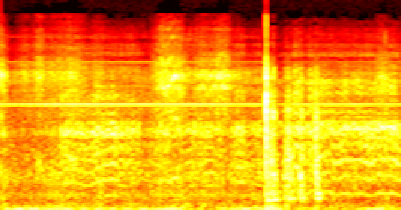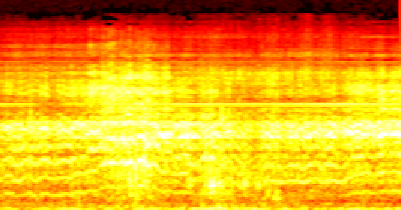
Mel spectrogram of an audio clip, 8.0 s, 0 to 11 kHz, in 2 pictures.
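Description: FMS FCX24 Unimog 421 RC crawler's small electric motor and gears whining, rising and falling in pitch with the throttle as it crawls over rock and getting louder in the second half. A sharp knock comes about two and a half seconds in.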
